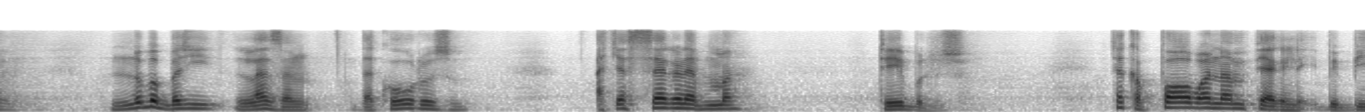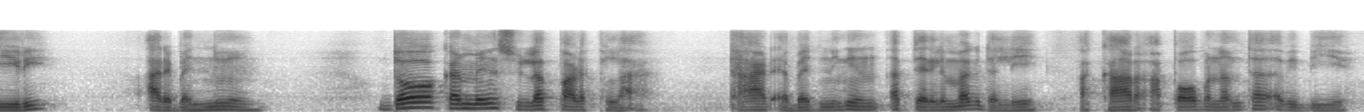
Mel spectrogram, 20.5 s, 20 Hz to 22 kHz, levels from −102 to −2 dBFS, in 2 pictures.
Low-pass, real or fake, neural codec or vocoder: 7.2 kHz; fake; codec, 16 kHz, about 1 kbps, DyCAST, with the encoder's durations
